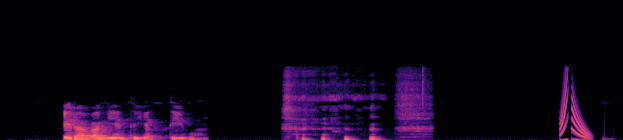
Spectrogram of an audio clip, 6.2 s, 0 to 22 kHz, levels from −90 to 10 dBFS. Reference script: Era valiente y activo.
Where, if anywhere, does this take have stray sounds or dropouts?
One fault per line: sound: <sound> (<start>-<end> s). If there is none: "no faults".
sound: laugh (2.8-4.3 s)
sound: chirp (5.6-5.9 s)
